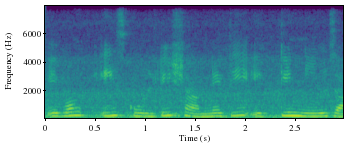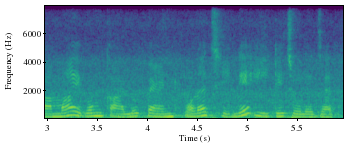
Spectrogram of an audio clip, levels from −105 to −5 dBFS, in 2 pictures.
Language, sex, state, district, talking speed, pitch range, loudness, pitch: Bengali, female, West Bengal, Jalpaiguri, 130 wpm, 200-245 Hz, -26 LUFS, 215 Hz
